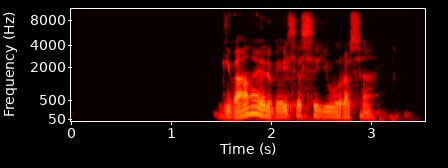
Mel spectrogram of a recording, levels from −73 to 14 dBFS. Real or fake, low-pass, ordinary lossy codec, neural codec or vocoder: fake; 9.9 kHz; MP3, 64 kbps; codec, 16 kHz in and 24 kHz out, 2.2 kbps, FireRedTTS-2 codec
